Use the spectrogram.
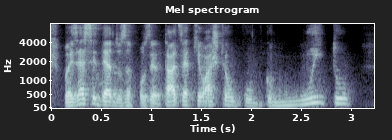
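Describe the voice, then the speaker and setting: An ordinary speaking voice from a man at medium pitch, with lively intonation. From Brazil, Brasília. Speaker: stock market trader, investment firm client. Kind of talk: podcast interview conversation.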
